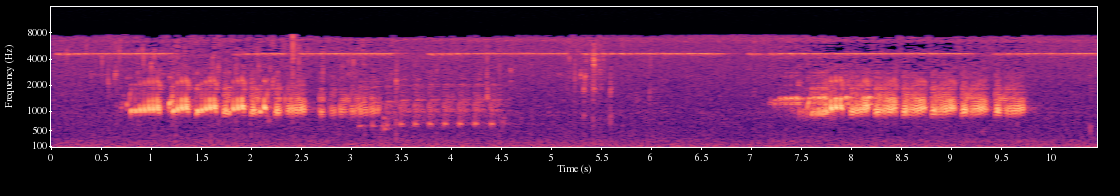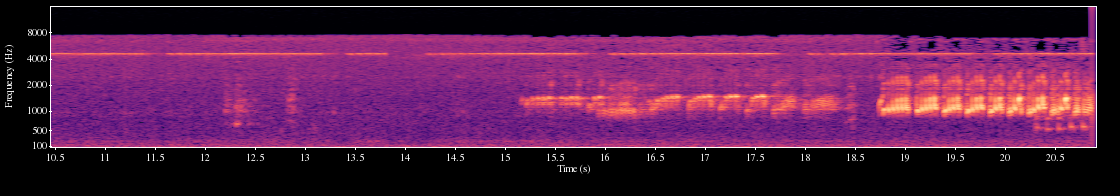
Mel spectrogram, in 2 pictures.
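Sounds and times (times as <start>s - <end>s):
Yaeyama tree frog calling: 0.6s - 5.8s, 7.2s - 10.0s, 12.2s - 13.1s, 15.2s - 20.9s.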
